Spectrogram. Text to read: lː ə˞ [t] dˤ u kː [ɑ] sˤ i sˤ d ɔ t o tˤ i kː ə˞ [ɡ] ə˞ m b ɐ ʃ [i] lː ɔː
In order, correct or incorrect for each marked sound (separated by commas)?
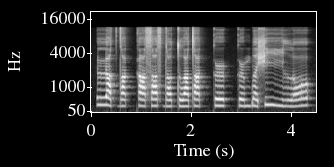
incorrect, correct, incorrect, incorrect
